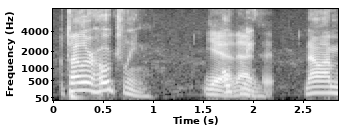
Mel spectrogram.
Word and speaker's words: Hoechlin: in certain light, it actually looks like Tyler Hutchinson or whatever his name is. The Superman actor. I can never say his name. Tyler Hoechlin.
